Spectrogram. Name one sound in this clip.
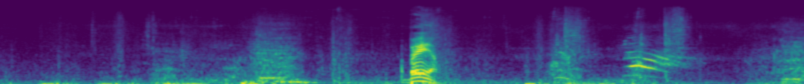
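A beast growls and snarls.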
